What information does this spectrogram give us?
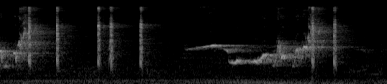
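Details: White-rumped shama singing trotol style while fighting: sharp dry clicks repeated at intervals, then a thin rising whistle that drops into a wavering lower phrase, with more clicks around it.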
